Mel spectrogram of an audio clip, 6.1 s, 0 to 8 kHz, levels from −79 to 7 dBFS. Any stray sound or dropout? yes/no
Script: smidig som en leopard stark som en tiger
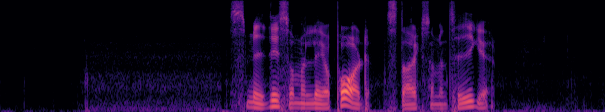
no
